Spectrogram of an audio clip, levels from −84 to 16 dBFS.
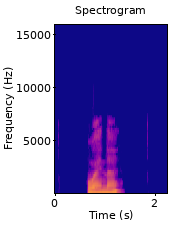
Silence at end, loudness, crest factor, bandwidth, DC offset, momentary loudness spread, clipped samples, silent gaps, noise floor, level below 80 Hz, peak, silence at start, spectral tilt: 0.95 s; -16 LUFS; 18 dB; 7.2 kHz; under 0.1%; 9 LU; under 0.1%; none; under -90 dBFS; -60 dBFS; 0 dBFS; 0.65 s; -8 dB/octave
